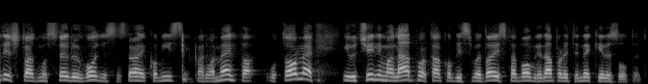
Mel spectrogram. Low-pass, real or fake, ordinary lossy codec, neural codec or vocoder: 7.2 kHz; fake; none; codec, 16 kHz, 1 kbps, FunCodec, trained on LibriTTS, 50 frames a second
